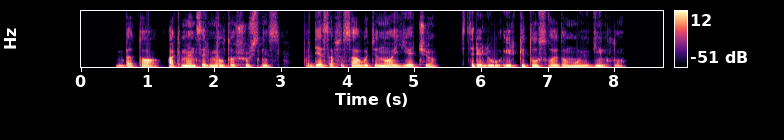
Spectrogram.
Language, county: Lithuanian, Vilnius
